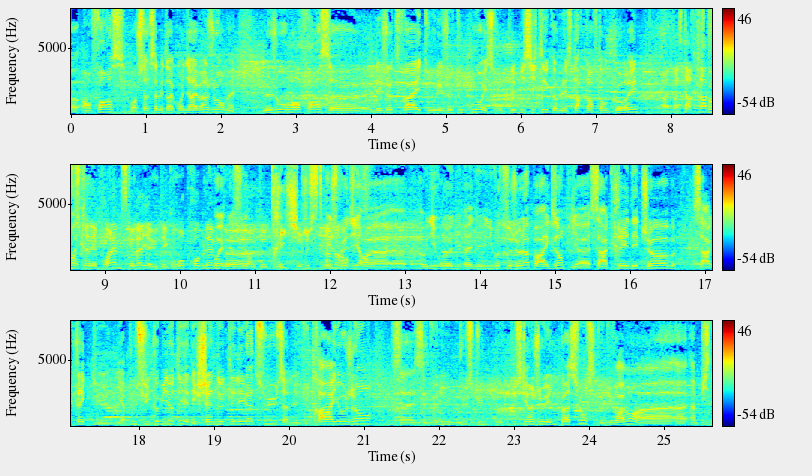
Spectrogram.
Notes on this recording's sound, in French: Du podcast sur l'arcade enregistré lors du Stunfest !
